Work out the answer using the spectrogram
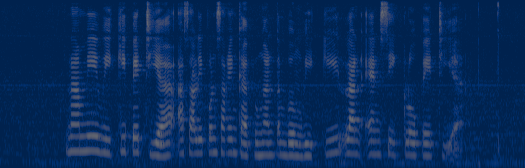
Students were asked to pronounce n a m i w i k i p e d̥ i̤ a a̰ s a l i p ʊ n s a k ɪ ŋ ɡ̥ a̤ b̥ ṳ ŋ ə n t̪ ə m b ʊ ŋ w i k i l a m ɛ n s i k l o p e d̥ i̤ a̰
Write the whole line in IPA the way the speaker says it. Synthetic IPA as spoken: n a m i w i k i p e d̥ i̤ a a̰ s a l i p ʊ n s a k ɪ ŋ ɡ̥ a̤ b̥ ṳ ŋ a n t̪ ə m b ʊ ŋ w i k i l a n ɛ n s i k l o p e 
